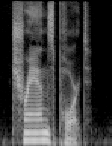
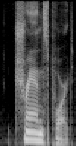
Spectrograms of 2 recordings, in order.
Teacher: When we're talking about transport as a thing, a noun, the stress is on the first part.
